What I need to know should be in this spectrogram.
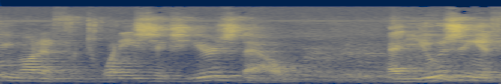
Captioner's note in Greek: Γέλια από το ακροατήριο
